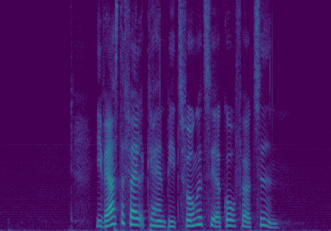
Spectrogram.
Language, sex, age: Danish, female, 36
